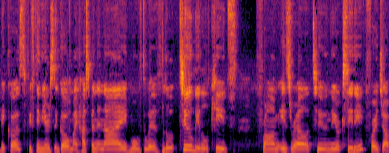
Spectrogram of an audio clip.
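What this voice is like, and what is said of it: Slight Israeli accent. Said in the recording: “you have a bit of an accent ... I'm originally from Israel”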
